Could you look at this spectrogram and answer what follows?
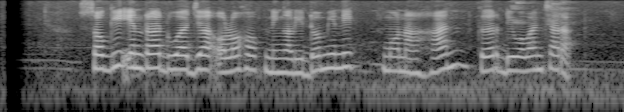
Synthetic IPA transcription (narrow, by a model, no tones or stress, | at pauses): sɔɡiːndɾaduad͡ʒaʔɔlɔɦɔk̚niŋalidɔminik̚mɔnaɦankɨrdiwawaɲt͡ʃaɾa̰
